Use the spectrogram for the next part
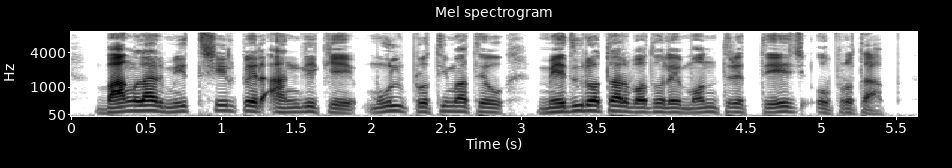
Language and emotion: Bengali, neutral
